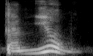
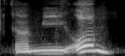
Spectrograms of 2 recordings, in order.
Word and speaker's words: camión: Por ejemplo, yo pongo camión. Una sílaba va a ser K y la otra sílaba va a ser mión. Entonces, la vocal está cayendo en la O. Camión.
